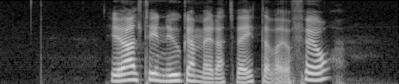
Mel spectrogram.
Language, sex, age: Swedish, female, 55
